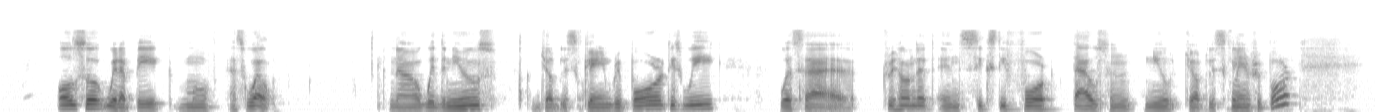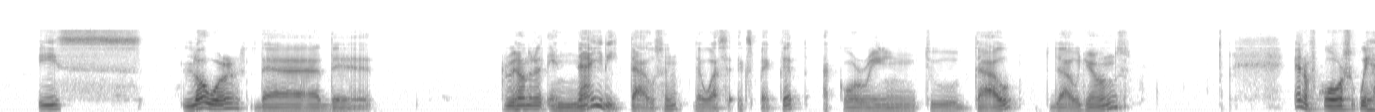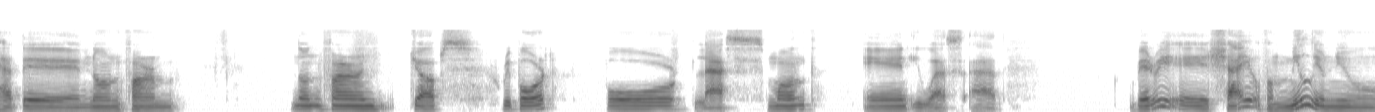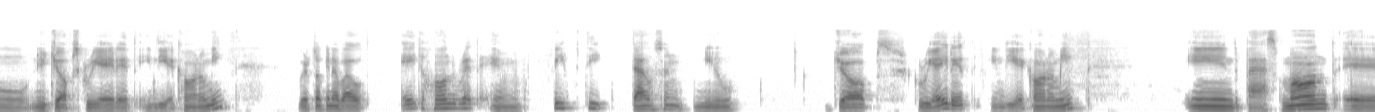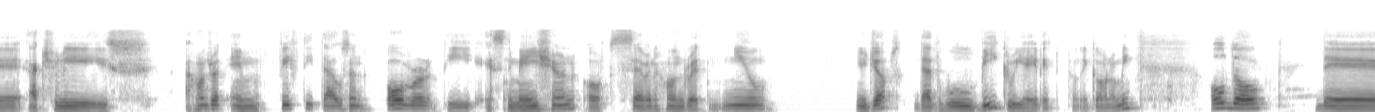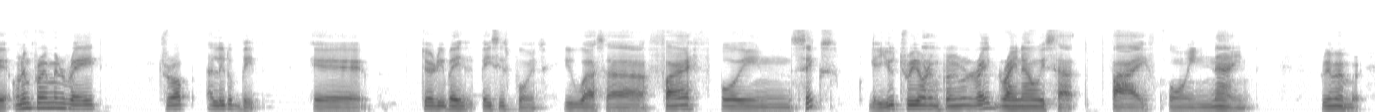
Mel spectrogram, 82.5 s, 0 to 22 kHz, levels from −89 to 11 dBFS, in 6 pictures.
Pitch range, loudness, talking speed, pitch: 105-130 Hz, -34 LUFS, 95 wpm, 115 Hz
